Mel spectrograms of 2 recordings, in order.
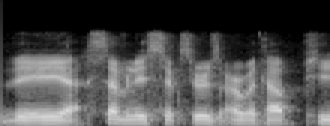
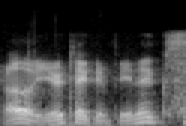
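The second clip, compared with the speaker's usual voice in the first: mock-sarcastic, quieter; 4 dB quieter than usual. Quoting the other speaker's earlier reaction back to them, sarcastically.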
